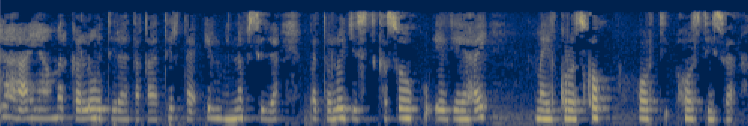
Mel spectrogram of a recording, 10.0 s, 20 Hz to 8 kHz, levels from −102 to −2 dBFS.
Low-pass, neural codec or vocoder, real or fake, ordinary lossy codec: 7.2 kHz; none; real; MP3, 24 kbps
